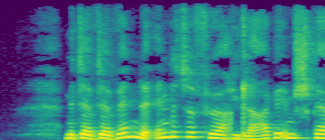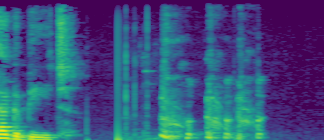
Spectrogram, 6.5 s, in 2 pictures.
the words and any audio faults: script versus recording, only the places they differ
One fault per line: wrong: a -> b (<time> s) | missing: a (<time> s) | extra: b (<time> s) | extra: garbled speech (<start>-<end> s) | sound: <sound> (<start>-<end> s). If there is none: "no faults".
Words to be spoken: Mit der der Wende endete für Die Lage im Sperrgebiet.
sound: cough (4.4-6.0 s)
